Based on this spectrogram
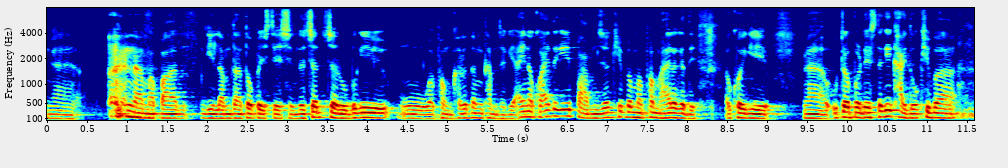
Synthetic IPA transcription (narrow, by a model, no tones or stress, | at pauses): nɐmɐpaɡilɐmdaːtowpɐistesɐndɐt͡ʃɐt̚t͡ʃɐɾubɐɡiwapʰɐmkʰɐɾɐdɐŋtʰɐmd͡ʒɐɡiɐjnɐkʰwajdɐɡipamd͡ʒɐkʰibɐmɐpʰɐmhajɾɐɡɐdi | ɐkʰojɡi | utɐɾpɾodesdɐɡikʰajdokʰːibɐ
